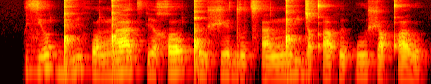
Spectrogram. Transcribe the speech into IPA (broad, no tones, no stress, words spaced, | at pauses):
zʲo ɡ͡ǃifɔ ŋ͡ǃat͡sʼi χoǃu ʃɪdut͡sʼa ŋ͡ǃiɟɛqʼɛfe puʃɔ qʼʊ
